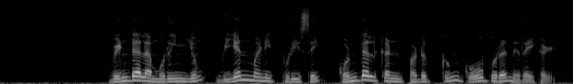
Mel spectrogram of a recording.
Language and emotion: Tamil, neutral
